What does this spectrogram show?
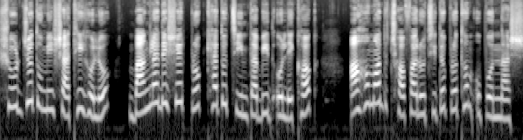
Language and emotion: Bengali, neutral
